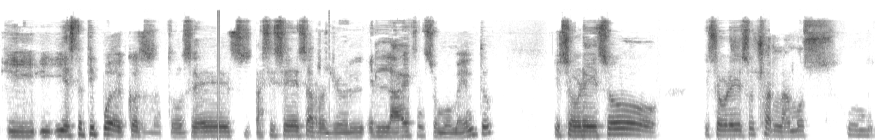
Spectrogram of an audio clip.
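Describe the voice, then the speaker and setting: Appearing as a guest on a relaxed video call, this young man from Colombia talks thoughtfully, running through a list of topics with many fillers. His voice is medium-pitched and warm, with a Colombian Spanish accent.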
